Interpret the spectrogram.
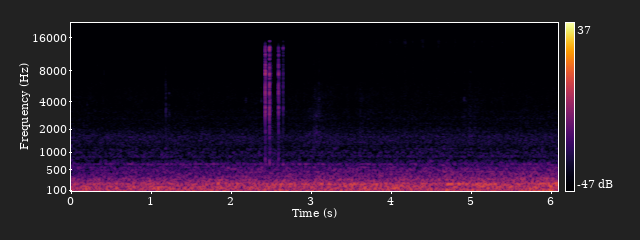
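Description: Kamui limited express electric train running, heard inside the passenger cabin as a steady low rumble that grows slowly louder as the train moves along the platform. A quick double click about two and a half seconds in.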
